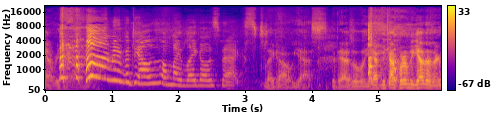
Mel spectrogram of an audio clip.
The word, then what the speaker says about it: Lego: Why isn't it Legos? It's not plural. It's just Lego.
